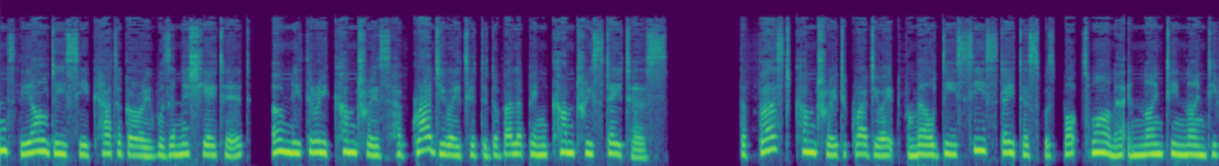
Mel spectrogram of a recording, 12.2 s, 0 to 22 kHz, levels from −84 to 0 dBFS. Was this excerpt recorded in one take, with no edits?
no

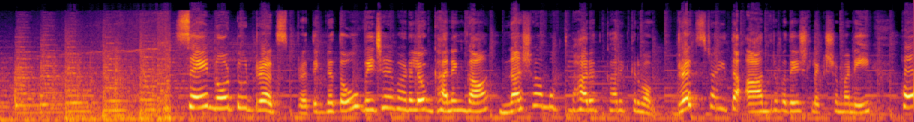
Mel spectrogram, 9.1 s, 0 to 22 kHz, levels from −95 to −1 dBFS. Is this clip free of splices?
no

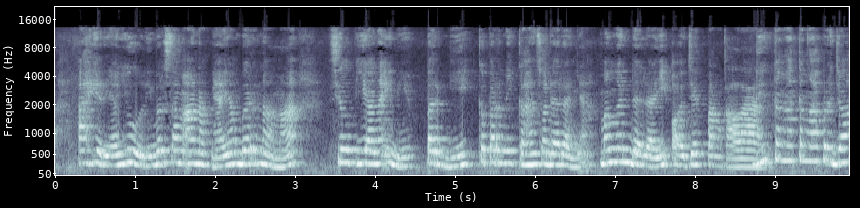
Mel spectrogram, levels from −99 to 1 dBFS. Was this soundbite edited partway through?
yes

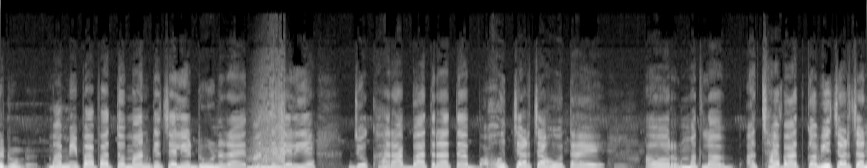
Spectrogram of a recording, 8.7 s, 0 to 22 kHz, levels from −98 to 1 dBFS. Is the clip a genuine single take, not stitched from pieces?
no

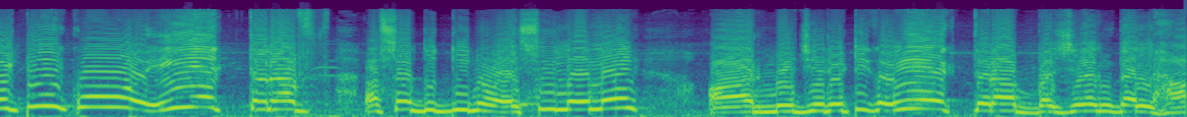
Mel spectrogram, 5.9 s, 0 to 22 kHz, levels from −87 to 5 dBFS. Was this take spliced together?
no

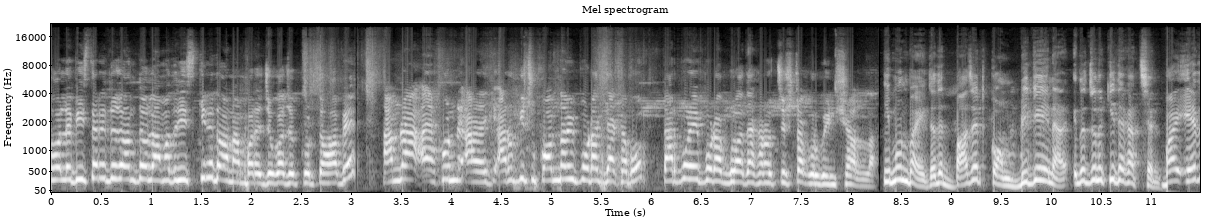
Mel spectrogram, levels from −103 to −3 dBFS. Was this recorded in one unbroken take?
yes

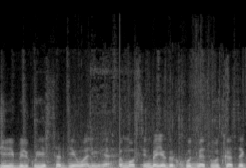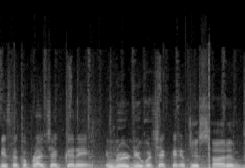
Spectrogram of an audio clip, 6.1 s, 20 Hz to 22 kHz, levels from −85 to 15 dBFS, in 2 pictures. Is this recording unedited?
no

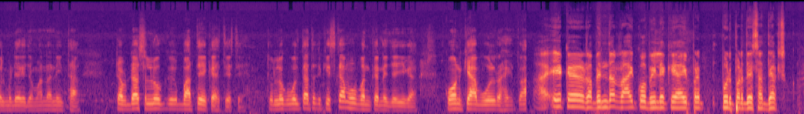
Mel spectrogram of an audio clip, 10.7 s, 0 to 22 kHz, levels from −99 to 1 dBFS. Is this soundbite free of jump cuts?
no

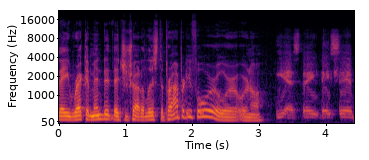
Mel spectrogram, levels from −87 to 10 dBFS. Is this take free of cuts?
yes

